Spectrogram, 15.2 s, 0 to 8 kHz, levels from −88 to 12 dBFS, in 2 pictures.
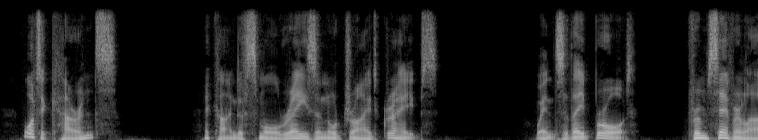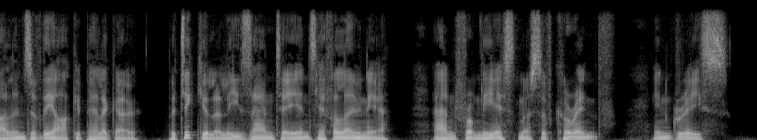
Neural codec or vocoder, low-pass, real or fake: vocoder, 44.1 kHz, 128 mel bands every 256 samples, BigVGAN v2; 7.2 kHz; fake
